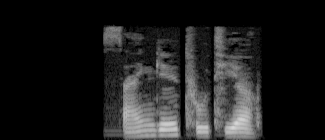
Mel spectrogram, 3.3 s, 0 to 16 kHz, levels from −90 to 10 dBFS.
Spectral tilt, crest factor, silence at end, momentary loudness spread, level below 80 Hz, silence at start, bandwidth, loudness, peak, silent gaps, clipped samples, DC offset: -5.5 dB/octave; 18 dB; 0.65 s; 13 LU; -66 dBFS; 1.05 s; 8 kHz; -17 LUFS; 0 dBFS; none; under 0.1%; under 0.1%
